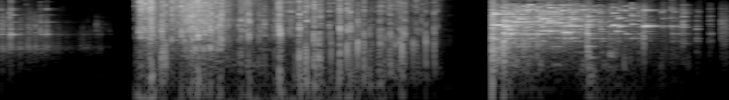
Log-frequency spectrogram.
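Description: drink glasses clinking

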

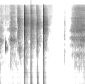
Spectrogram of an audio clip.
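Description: golf clap

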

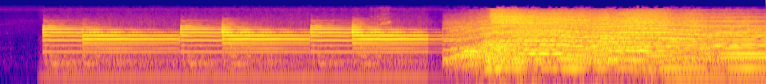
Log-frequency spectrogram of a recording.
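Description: doorbell ringing

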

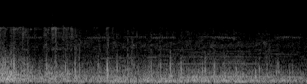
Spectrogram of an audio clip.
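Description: horse hooves clip-clopping

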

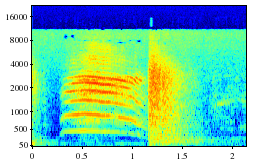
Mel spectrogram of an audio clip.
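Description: door slamming shut

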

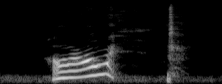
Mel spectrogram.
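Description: cat meowing

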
